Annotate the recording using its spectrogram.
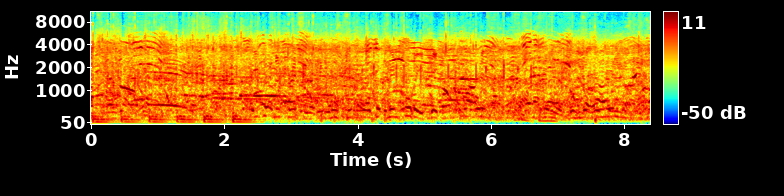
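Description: Funk backing music with a repeating bass line that cuts off about two and a half seconds in, over many voices shouting and cheering on and around the pitch.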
